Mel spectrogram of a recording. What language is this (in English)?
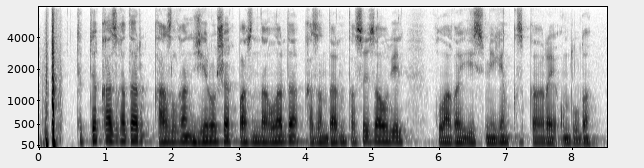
Kazakh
